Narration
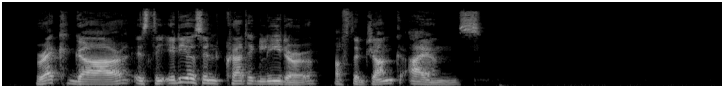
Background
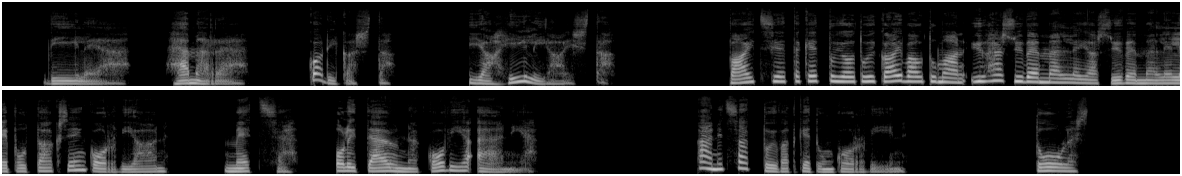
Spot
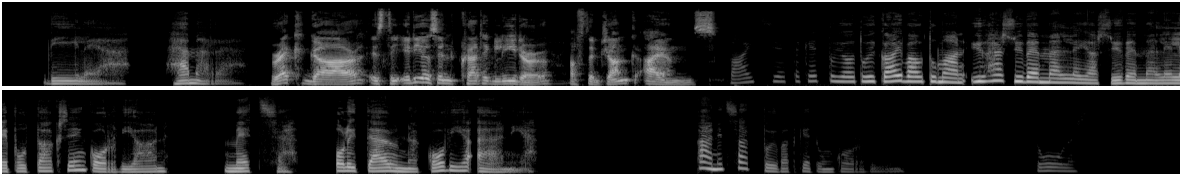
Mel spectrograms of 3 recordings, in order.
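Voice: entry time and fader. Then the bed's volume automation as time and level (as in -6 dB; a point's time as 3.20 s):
2.35 s, -0.5 dB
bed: 1.81 s -2.5 dB
2.76 s -23 dB
7.91 s -23 dB
8.80 s -1.5 dB
18.46 s -1.5 dB
20.63 s -23.5 dB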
